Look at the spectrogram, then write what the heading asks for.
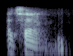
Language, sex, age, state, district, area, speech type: Odia, male, 45-60, Odisha, Sambalpur, rural, conversation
